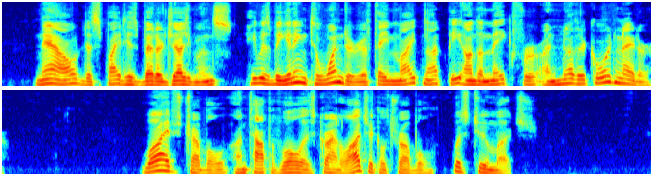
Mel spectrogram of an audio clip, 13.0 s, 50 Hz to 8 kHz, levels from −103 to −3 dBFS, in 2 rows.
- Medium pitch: No, low, 125 Hz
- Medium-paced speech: Yes, average, 150 wpm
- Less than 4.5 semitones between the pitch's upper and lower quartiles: No, average, 4.9 semitones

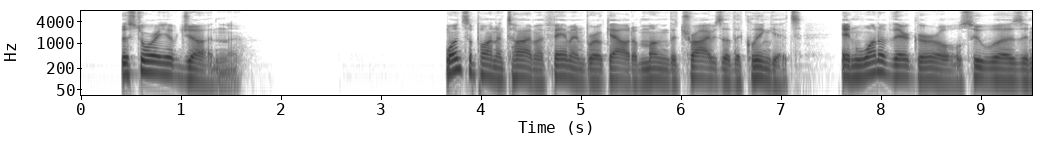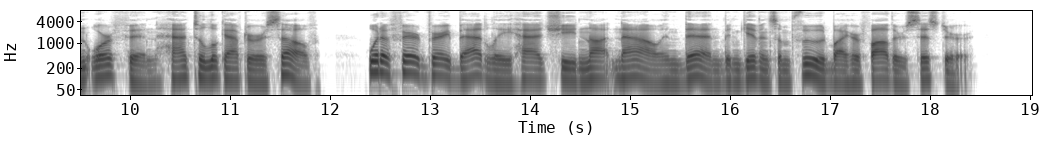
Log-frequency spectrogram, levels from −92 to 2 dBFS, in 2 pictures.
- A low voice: Yes, low, 100 Hz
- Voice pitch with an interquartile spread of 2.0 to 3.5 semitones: No, average, 4.7 semitones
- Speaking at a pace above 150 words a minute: Yes, average, 165 wpm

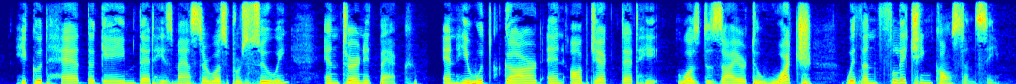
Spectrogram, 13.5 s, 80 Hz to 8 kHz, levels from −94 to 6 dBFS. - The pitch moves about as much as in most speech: No, narrow, 2.2 semitones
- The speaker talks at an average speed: No, slow, 125 wpm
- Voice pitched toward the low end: No, high, 200 Hz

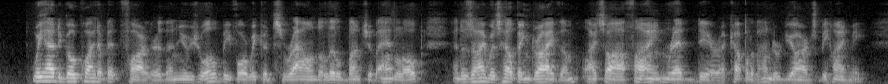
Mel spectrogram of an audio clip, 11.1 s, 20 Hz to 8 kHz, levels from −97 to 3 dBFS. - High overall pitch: No, low, 105 Hz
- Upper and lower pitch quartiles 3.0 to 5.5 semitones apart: No, narrow, 2.4 semitones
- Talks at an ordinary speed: No, fast, 210 wpm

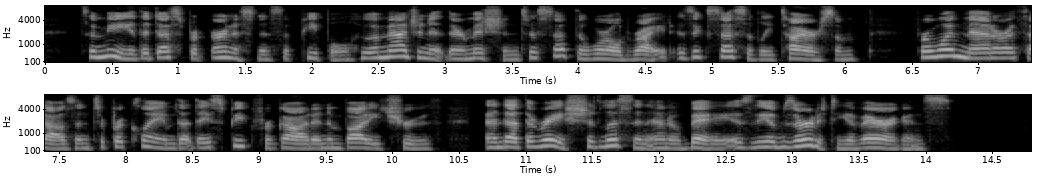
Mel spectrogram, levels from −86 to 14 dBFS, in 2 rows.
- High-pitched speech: Yes, high, 220 Hz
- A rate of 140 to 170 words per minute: No, average, 200 wpm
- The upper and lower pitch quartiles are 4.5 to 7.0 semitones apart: Yes, average, 4.8 semitones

